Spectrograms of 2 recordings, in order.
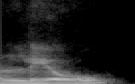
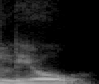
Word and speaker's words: Liu: Ah ada orang marganya Liou Liu misalnya apa-apa liu misalnya. Itu sebenarnya bacanya Mandarinnya Liou ya. Liou gitu bukan Liu tapi Liou.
